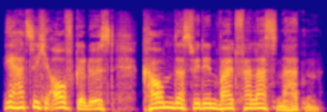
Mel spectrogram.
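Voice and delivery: high-pitched, insistent woman's role; defensive mother. A narrator's reading. Mother explains the vanished fog to detective, defensive. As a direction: justify the story, a little affronted.

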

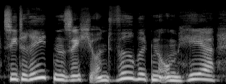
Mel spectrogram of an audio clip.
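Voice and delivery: ordinary delivery

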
